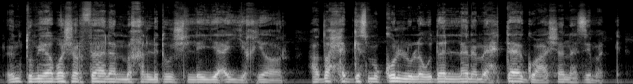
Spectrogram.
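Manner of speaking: plain reading voice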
